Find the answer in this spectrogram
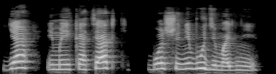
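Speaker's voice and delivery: ordinary delivery, nothing marked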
